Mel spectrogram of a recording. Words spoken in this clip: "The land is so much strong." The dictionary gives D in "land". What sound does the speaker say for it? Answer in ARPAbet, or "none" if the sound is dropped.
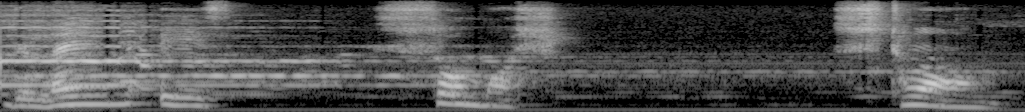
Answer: none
